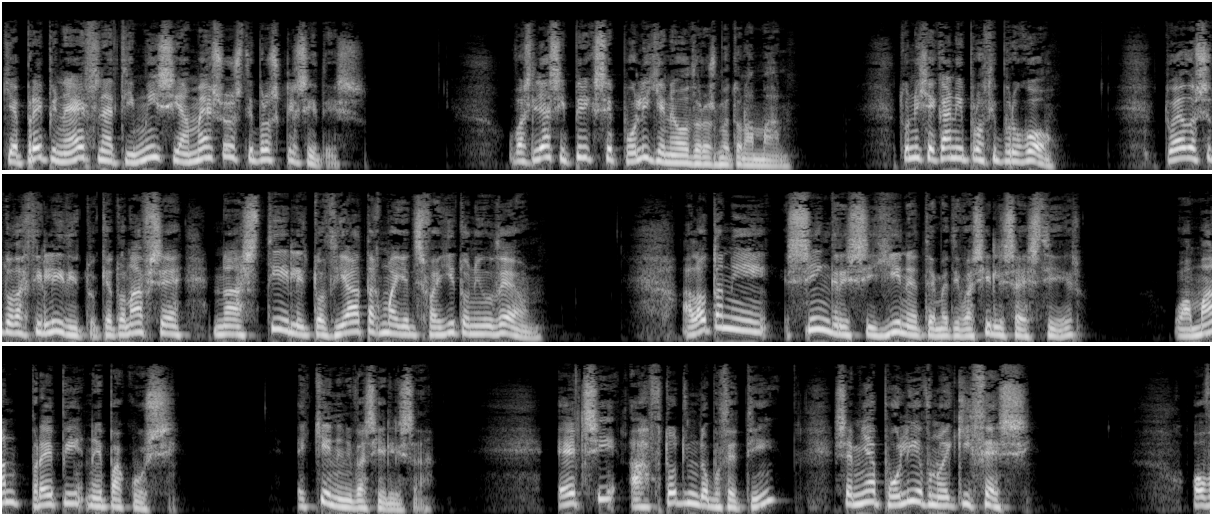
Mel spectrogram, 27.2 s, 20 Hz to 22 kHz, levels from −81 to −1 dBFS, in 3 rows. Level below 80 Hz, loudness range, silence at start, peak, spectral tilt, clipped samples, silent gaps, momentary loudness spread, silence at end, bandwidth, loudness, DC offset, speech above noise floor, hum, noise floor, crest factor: -50 dBFS; 4 LU; 0 s; -2 dBFS; -4.5 dB/octave; under 0.1%; none; 8 LU; 0 s; 15 kHz; -16 LUFS; under 0.1%; 66 dB; none; -82 dBFS; 16 dB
